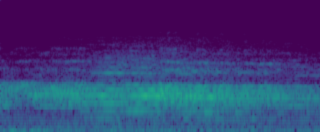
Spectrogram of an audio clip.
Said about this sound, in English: Oh, here we go. Ambulance.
